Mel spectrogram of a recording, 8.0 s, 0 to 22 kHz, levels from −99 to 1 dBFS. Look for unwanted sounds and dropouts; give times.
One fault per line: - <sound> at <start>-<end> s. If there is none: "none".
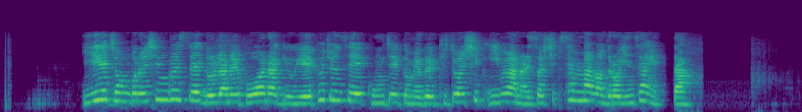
none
